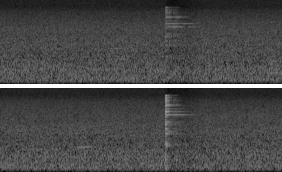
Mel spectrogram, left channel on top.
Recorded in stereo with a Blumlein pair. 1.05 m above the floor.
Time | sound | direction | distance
1.6 | cutlery clinking | 60° right | 3.5 m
